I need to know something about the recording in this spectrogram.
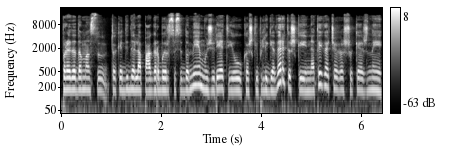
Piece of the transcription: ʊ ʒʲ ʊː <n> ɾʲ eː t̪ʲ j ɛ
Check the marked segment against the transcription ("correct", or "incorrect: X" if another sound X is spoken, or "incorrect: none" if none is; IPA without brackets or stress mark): incorrect: none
